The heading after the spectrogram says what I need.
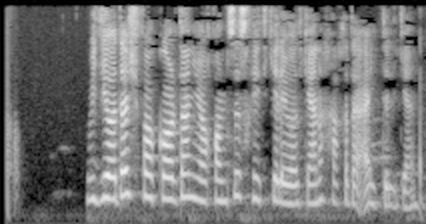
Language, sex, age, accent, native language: Uzbek, female, 12-17, Farg'ona, Uzbek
